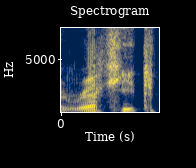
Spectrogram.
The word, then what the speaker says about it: rekhyt: Like it's still R, H, double Y, and then they spell the T out, which our scribe doesn't write because, hey, we're Dynasty 20, so the T is not pronounced.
